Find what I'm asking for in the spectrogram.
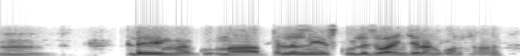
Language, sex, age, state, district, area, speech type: Telugu, male, 30-45, Andhra Pradesh, Vizianagaram, rural, conversation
